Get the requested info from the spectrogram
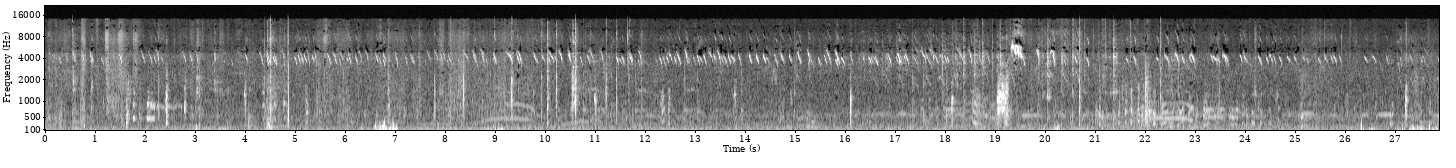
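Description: Kadaknath chicks peeping continuously in quick, high chirps, with a hen's low clucks now and then and scattered sharp clicks. One louder, rising squawk comes a little past two thirds of the way through.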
